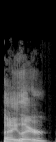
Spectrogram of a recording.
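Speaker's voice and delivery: high put-on "hey there" greeting; new silly voice. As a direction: try out a goofy new voice. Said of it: "I'm trying some new voices".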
